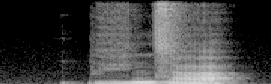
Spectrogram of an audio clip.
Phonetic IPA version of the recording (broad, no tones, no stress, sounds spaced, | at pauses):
p e̤ n z a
